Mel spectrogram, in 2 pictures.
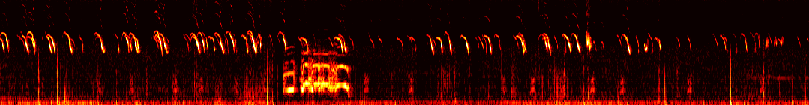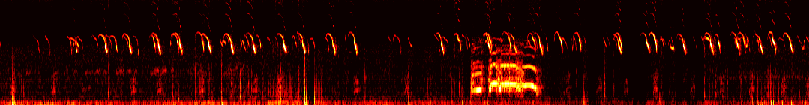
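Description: Ten-day-old Jolo × Black Australorp crossbred chicks peeping constantly, in quick, high, falling peeps several a second. A rooster crows twice, about six seconds in and again late on.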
